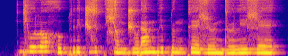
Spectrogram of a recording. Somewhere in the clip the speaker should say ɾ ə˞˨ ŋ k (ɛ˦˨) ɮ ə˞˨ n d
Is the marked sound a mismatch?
no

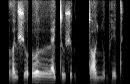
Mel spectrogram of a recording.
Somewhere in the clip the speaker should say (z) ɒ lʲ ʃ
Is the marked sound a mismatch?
yes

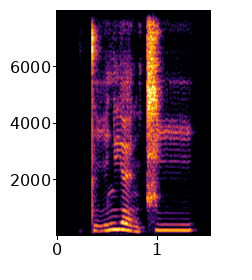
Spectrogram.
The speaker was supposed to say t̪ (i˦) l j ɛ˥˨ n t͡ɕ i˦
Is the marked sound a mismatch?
yes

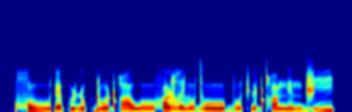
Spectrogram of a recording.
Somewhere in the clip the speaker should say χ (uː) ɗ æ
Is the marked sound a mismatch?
no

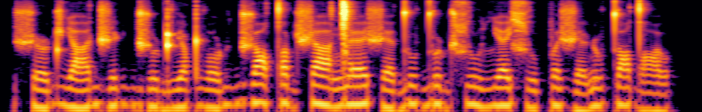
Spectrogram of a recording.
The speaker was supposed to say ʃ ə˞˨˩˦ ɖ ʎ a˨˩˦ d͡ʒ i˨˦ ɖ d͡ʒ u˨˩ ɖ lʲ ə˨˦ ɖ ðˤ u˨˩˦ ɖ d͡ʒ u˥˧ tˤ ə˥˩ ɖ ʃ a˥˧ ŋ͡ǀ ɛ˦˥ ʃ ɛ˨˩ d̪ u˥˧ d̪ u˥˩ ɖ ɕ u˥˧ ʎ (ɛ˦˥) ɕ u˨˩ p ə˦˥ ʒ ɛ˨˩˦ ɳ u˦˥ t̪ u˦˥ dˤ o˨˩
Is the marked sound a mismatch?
no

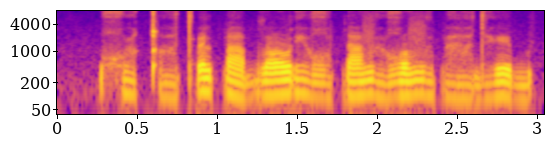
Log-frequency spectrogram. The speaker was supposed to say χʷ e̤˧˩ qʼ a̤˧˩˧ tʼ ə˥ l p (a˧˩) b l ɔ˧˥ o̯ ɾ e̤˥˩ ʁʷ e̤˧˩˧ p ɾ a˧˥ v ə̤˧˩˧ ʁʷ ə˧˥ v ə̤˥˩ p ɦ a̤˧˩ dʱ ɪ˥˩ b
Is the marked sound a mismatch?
yes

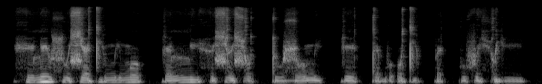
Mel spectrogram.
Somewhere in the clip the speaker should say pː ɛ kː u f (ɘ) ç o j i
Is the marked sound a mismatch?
no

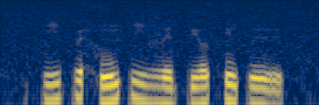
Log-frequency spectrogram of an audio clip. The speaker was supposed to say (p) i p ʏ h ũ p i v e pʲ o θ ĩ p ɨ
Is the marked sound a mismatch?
no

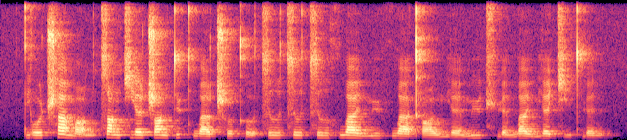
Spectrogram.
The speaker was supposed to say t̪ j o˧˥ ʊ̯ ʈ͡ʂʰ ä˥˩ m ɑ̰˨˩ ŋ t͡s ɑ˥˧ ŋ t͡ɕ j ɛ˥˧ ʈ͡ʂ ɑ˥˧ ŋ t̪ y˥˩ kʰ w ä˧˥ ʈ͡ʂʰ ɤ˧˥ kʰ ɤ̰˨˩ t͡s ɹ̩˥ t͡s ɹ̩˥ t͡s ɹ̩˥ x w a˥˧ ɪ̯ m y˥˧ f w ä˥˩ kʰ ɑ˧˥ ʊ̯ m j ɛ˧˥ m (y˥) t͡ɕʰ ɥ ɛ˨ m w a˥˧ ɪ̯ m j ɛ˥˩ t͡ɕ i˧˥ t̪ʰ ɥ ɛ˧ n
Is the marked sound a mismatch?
no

